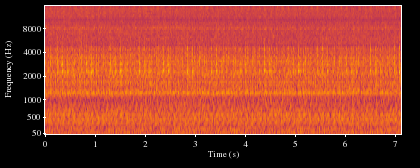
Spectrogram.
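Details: Toyota 1NZ-FE at cold idle: steady light knock about 3–4 per second. The knock appears every cold morning, fades after a few minutes and may rattle slightly when very hot after 2–3 hours of city driving. Cause unknown.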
